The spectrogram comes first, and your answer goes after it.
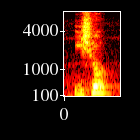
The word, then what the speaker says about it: Yeshua: Yeshua, pronounced Ishor.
